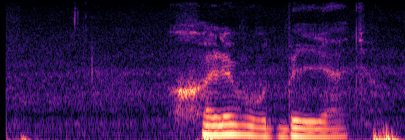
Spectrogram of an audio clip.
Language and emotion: Russian, angry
